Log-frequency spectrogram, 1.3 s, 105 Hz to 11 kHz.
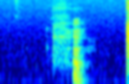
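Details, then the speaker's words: Solenoid salvaged from a disassembled printer, bench-powered at about 20–22 V: two sharp, dry clicks half a second apart as the normally pulled-out plunger snaps back cleanly; working normally. "so it's a Sol no that's normally pulled out and every so often it just snaps back that's good to know"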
